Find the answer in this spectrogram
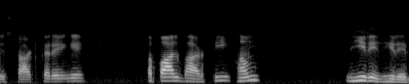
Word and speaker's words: कपालभाति: कपालभाति का सही उच्चारण कपालभाति होता है, परंतु कई बार हम आवेशवश कपाल भारती बोल जाते हैं।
